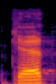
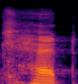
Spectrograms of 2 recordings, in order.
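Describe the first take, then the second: First: The first k sound has no puff of air. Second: The first k sound has a puff of air. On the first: The speaker calls it wrong. "ক্যাট না বলে" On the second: The speaker calls it right. "খ্যাট বলবো"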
